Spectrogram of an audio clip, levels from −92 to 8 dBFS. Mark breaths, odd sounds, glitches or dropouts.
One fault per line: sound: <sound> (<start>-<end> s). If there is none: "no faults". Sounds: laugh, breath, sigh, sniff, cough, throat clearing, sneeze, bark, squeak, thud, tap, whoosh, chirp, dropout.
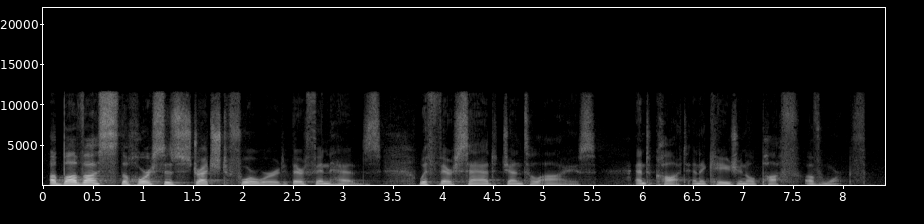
no faults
